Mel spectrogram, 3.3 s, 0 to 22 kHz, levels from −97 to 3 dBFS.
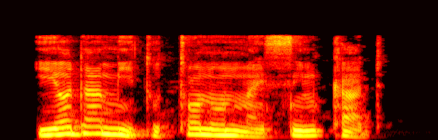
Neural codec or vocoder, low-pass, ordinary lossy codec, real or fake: none; none; none; real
